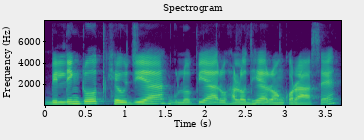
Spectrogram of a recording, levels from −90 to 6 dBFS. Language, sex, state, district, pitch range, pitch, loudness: Assamese, male, Assam, Kamrup Metropolitan, 145-175 Hz, 155 Hz, -16 LUFS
